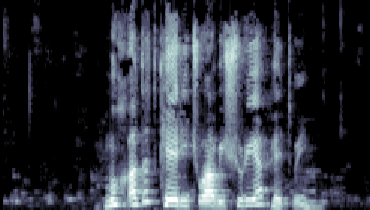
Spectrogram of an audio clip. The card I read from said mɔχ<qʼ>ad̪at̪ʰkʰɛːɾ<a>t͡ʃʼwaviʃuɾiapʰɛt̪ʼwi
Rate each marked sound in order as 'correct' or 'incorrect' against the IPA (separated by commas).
correct, incorrect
